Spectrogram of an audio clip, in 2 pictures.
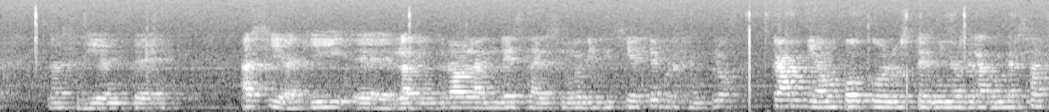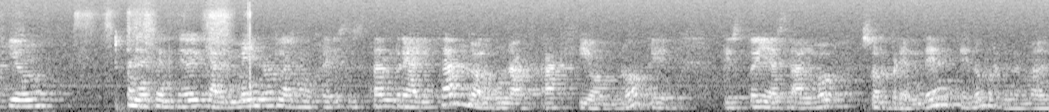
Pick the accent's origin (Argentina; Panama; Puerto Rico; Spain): Spain; Basque Country; este biombo ha aparecido en mi tierra, en el País Vasco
